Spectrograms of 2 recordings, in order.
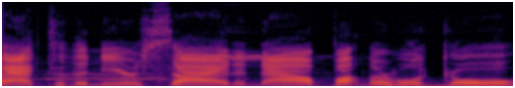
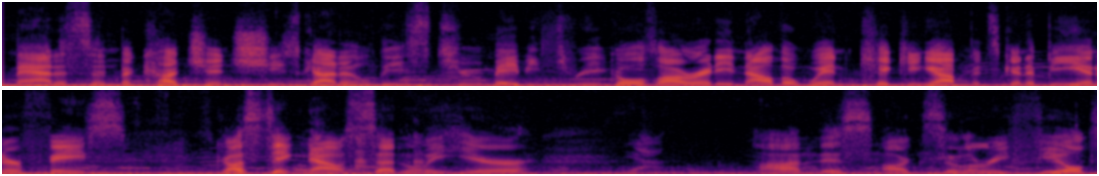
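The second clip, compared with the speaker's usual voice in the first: excited play-by-play; 6 dB louder than usual. Acted. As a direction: lean in loud on the big chance.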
